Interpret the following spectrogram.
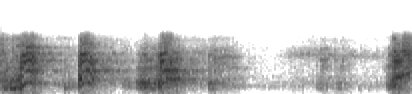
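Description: Boxer dog barking at close range: three barks in the first two seconds, a pause, then another bark near the end.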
